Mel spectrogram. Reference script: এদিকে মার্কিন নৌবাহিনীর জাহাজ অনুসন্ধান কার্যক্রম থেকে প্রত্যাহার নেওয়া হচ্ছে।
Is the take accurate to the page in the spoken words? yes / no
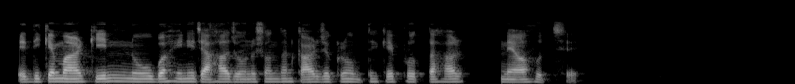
yes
